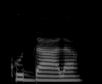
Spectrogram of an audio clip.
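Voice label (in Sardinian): "cuddala", female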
